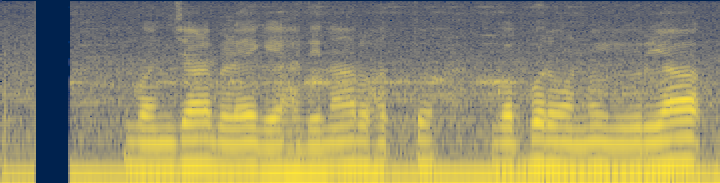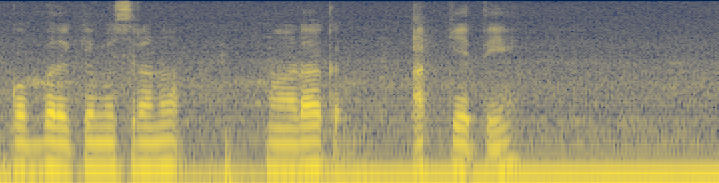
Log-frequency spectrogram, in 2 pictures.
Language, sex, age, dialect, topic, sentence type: Kannada, male, 36-40, Dharwad Kannada, agriculture, question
